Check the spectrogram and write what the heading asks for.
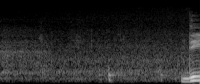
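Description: Quiet room tone of a hall with a faint high hum, then a man's voice starting just before the end.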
